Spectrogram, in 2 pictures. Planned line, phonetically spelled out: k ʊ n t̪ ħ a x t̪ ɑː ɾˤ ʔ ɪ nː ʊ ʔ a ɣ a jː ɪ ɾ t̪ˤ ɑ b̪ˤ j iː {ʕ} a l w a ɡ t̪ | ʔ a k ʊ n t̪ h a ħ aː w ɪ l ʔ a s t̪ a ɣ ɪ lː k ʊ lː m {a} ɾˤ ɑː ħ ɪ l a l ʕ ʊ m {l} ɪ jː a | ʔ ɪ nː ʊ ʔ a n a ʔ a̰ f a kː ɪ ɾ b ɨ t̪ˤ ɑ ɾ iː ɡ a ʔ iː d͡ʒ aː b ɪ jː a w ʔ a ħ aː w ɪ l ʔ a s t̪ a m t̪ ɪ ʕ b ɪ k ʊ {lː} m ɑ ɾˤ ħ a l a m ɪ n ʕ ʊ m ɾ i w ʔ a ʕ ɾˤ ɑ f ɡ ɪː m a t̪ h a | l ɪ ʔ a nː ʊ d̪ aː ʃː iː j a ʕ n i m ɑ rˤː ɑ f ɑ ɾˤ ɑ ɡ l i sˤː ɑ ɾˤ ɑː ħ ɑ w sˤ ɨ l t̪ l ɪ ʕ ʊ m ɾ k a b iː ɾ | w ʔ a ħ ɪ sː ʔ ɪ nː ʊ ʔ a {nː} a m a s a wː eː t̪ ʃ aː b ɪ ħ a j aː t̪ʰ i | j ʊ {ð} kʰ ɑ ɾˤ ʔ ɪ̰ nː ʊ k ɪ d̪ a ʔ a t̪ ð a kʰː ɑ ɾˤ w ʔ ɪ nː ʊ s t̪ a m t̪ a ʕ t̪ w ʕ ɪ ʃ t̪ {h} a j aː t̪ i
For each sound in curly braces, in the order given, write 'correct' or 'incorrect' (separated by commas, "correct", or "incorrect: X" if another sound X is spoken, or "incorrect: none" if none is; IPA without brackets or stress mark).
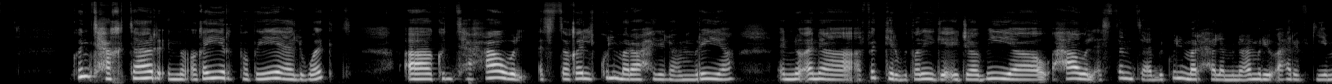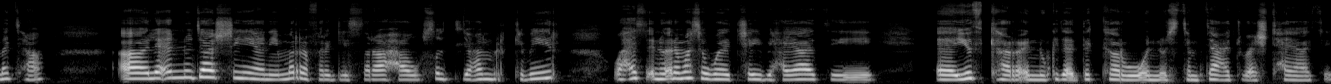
correct, incorrect: ɑ, incorrect: ɾ, correct, incorrect: n, correct, incorrect: ħ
